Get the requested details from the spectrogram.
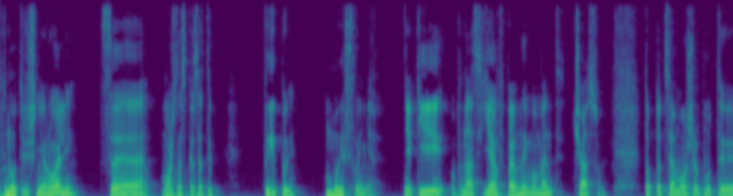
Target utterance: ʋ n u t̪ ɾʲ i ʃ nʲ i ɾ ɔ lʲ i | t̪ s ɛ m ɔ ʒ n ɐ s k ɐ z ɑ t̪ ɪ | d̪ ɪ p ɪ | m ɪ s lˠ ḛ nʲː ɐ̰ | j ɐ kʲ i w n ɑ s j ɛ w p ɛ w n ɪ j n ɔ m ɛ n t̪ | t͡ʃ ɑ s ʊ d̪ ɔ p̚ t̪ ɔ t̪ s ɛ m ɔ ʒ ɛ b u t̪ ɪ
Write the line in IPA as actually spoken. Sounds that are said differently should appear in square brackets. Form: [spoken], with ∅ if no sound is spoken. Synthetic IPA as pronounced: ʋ n u t̪ ɾʲ i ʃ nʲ i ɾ ɔ lʲ i | t̪ s ɛ m ɔ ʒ n ɐ s k ɐ z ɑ t̪ ɪ | [t̪] ɪ p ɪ | m ɪ s lˠ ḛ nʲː ɐ̰ | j ɐ kʲ i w n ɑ s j ɛ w p ɛ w n ɪ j [m] ɔ m ɛ n t̪ | t͡ʃ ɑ s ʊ [t̪] ɔ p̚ t̪ ɔ t̪ s ɛ m ɔ ʒ ɛ b u t̪ ɪ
